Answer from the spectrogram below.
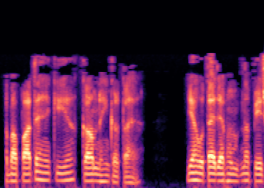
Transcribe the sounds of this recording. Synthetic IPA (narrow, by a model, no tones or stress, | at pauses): ɐbaːpːaːt̪eɦɛ̃kijɐɦkaːmnɐɦĩkɐɾt̪aɦɛ̰ː | jɐɦɦoːt̪aɦɛd͡ʒɐbɦɐmɐpnapeːt͡ʃ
